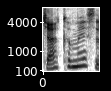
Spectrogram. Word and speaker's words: Jacquemus: He did a runway show for, is it Jacquemus? Is that how you say that? – Yeah, yeah, that's how you say it.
